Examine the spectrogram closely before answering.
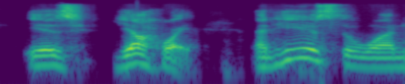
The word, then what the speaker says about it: Yahweh: the god of israel his name in the old testament is usually pronounced by scholars yahweh we don't exactly know how to pronounce it it's the four letters in hebrew you'd have hey and we think it's probably pronounced yahweh although the traditional pronunciation was lost he that is the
